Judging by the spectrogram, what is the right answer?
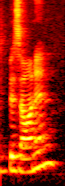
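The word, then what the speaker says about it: Bisognin: This is Dream House by Marzia I'm thinking to say it's Bizonin. I think the G is silent, which I don't like that at all, but I think it's silent.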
